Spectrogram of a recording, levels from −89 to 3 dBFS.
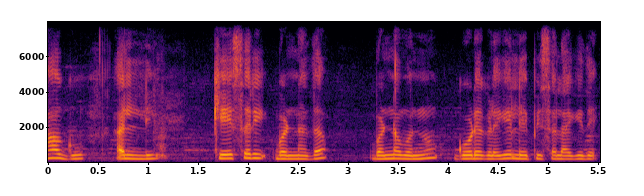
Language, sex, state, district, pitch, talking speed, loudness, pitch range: Kannada, female, Karnataka, Koppal, 205 Hz, 75 wpm, -20 LUFS, 195-230 Hz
